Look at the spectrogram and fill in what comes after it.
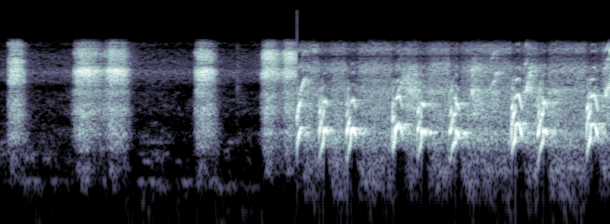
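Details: Puppy sniffing at a camera: short breathy sniff bursts in quick succession, then a run of high, thin whimpers rising and falling about four times a second.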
